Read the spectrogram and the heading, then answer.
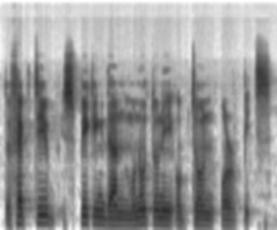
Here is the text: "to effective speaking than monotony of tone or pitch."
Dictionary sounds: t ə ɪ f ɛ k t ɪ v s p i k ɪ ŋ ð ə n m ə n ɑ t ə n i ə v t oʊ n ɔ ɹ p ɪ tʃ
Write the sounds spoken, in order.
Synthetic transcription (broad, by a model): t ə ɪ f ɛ k t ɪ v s p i k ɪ ŋ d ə n m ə n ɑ t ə n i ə p t oʊ n ɔ ɹ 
